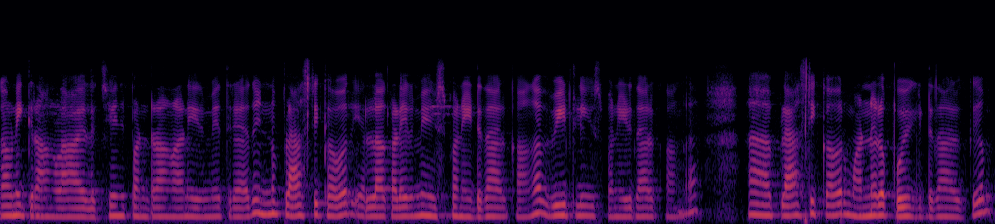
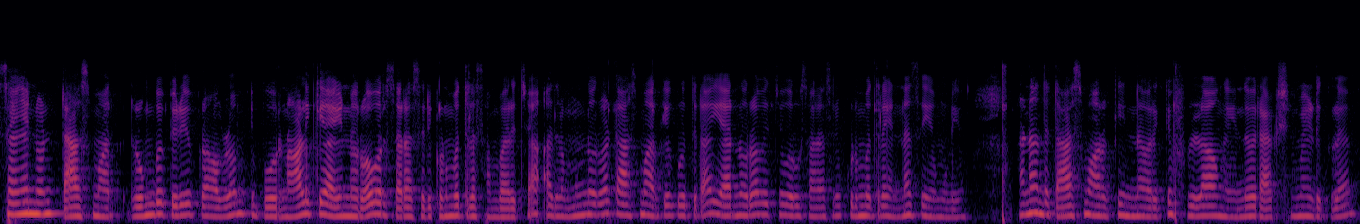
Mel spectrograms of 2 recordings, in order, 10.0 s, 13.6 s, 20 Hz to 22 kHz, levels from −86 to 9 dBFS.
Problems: background sounds at intervals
